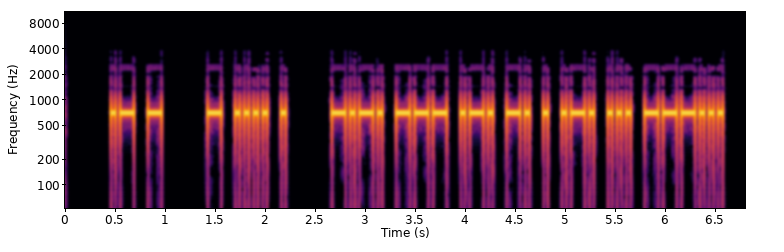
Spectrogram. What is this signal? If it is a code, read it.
Morse code, heard as a keyed tone, about 27 wpm, 700 Hz. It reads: AT THE CORNERS:
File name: 08-Chapter-08 26 WPM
